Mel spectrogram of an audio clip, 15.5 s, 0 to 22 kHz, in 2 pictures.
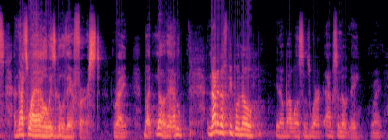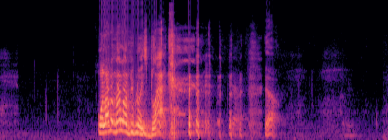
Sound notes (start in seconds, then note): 10.7 laugh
